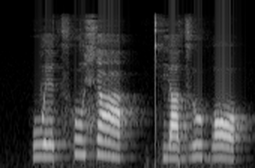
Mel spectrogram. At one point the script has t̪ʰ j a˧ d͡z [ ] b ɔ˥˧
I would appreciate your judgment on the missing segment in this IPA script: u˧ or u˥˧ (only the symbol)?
u˥˧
